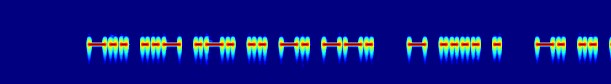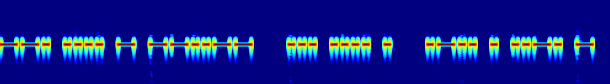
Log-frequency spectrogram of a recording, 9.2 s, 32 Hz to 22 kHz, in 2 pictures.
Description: Morse code, heard as a keyed tone, about 32 wpm, 700 Hz. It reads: DURING THE NIGHT, SHE LEFT
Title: Sentences from Top 1000 Words - Review Part 2 - 30wpm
